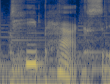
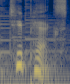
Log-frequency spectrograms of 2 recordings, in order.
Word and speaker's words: Tipex: They're called the Tipaks. It's the English pronunciation of their real name, Tipex, T-I-P-E-X, which means whiteout.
